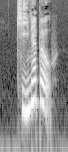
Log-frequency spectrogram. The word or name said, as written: kinabog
